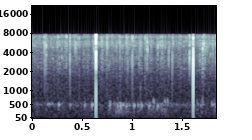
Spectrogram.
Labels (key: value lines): label: ambient
recorder: HydroMoth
